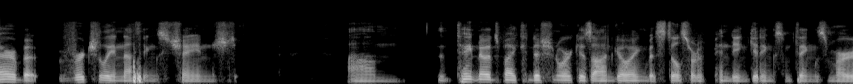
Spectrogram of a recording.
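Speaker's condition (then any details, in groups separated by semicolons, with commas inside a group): No condition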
